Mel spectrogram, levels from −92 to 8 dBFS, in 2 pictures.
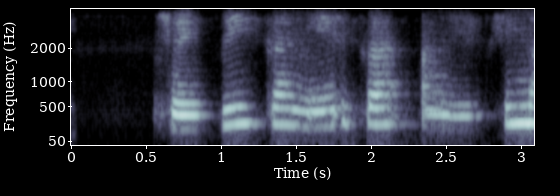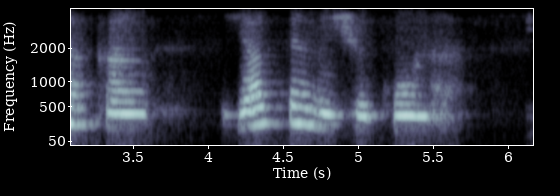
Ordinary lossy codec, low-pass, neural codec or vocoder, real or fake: Opus, 16 kbps; 3.6 kHz; codec, 24 kHz, 0.9 kbps, WavTokenizer, medium music audio release; fake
